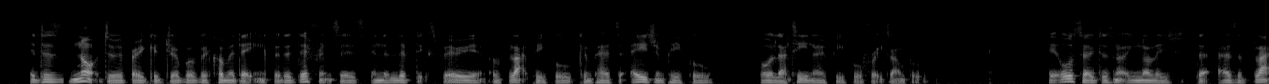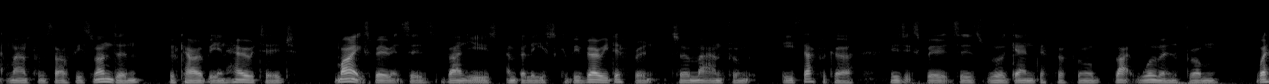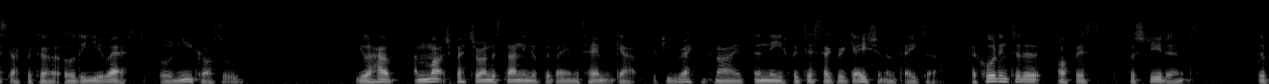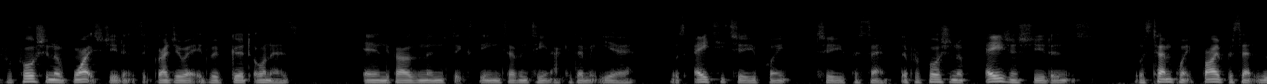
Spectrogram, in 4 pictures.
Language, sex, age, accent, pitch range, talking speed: English, male, 20-39, British, 85-100 Hz, 150 wpm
